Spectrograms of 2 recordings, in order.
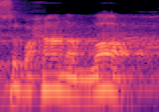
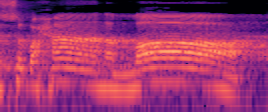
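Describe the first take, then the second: First: It is said loudly. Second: It is said even more loudly.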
